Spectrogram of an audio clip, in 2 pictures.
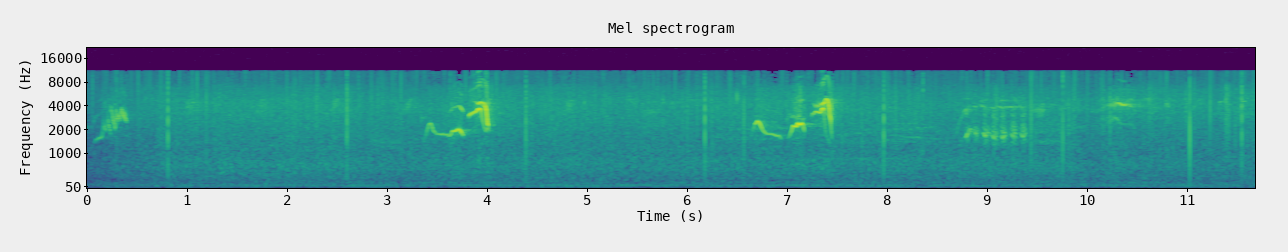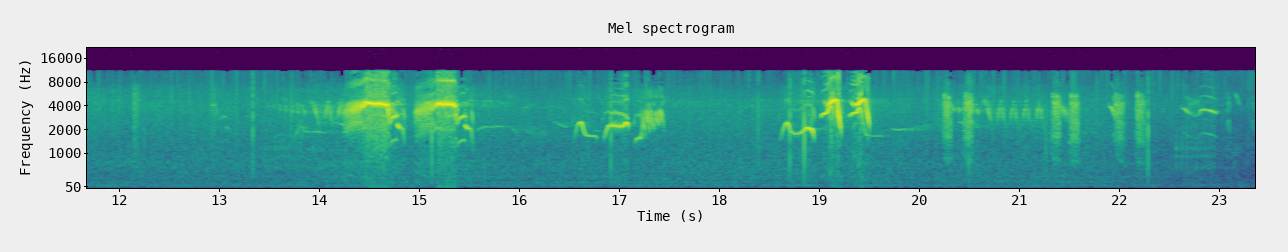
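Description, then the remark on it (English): A starling mimics blackbird calls: scattered high chirps and clucking notes, with louder, harsher bursts about two-thirds of the way through. It is clear over a quiet outdoor background. “Starling mimicking blackbird.”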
